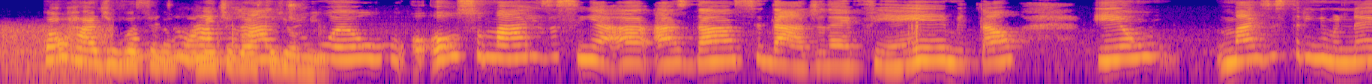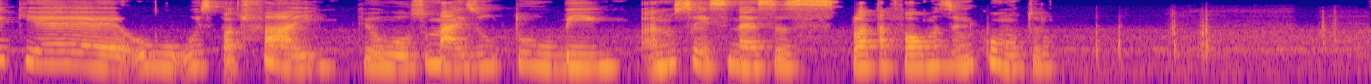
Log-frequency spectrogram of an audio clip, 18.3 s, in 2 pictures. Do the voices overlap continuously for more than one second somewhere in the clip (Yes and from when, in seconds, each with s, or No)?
Yes, from 0.8 s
